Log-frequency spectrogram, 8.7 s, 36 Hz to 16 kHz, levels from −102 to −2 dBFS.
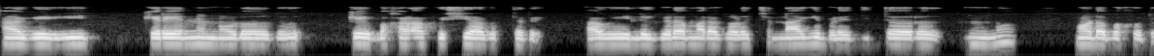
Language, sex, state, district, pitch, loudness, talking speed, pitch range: Kannada, male, Karnataka, Dharwad, 130 Hz, -15 LUFS, 95 wpm, 125-135 Hz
